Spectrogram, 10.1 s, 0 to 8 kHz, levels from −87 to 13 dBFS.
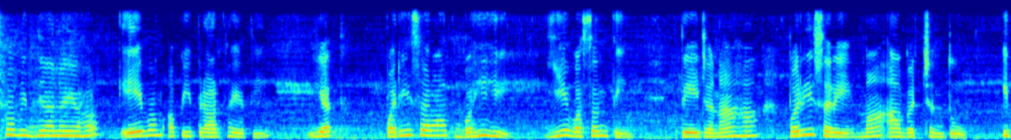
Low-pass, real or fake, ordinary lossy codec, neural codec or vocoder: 7.2 kHz; fake; none; vocoder, 22.05 kHz, 80 mel bands, HiFi-GAN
